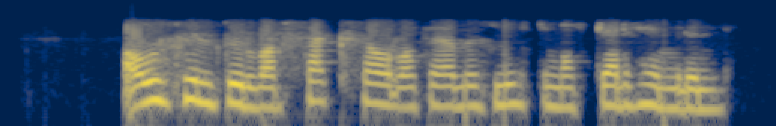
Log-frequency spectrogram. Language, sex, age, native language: Icelandic, male, 14, Icelandic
